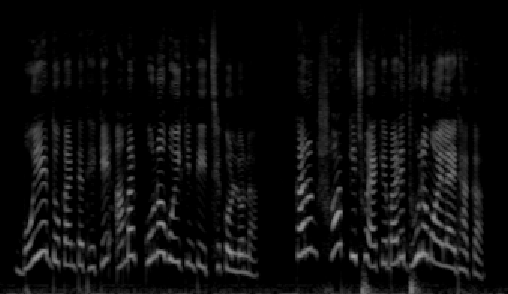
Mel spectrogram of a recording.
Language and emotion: Bengali, disgusted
